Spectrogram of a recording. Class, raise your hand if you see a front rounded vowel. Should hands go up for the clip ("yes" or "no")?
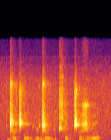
yes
